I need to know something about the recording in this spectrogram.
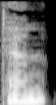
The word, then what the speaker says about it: iPhone X: X which Apple execs pronounced 10 not X it's super premium phone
